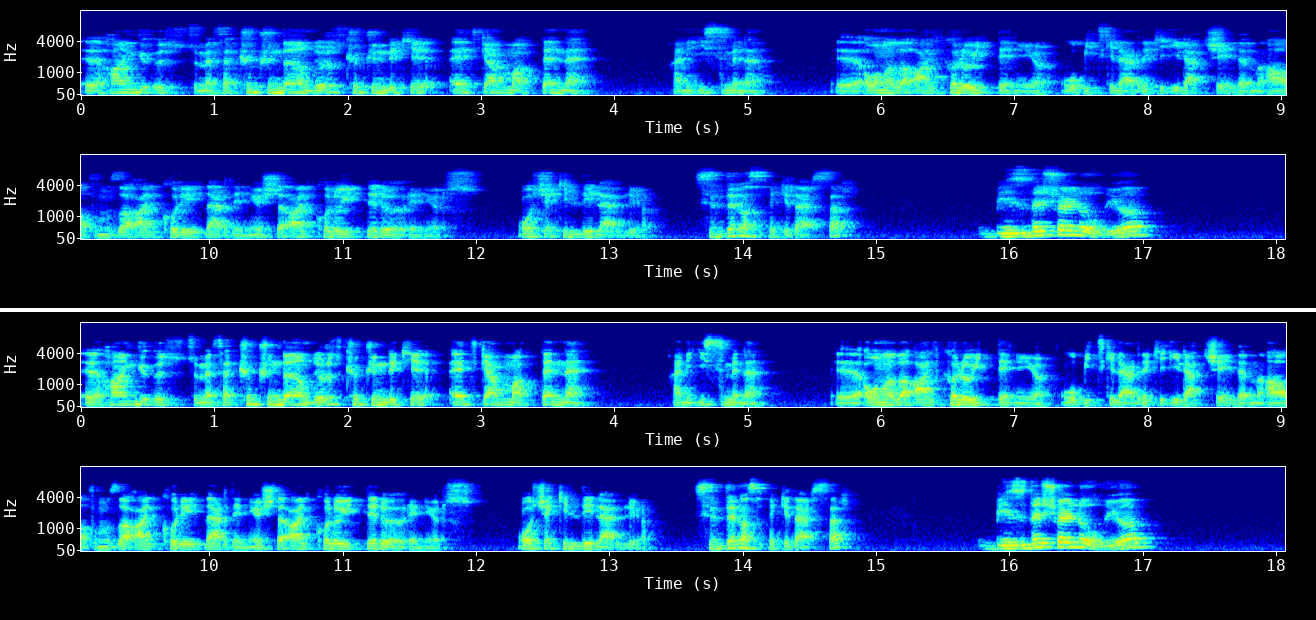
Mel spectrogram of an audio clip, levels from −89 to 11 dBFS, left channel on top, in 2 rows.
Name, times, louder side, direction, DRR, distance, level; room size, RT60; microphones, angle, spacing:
voice 1, 0.0-3.8 4.4-5.1 5.7-12.0 12.3-13.3 13.7-14.8, right 4 dB, 40° right, 0.7 m, -34 dB
voice 2, 15.8-17.2, right 2 dB, 65° right, 1.1 m, -28 dB
7.2 x 6.5 x 2.3 m
head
